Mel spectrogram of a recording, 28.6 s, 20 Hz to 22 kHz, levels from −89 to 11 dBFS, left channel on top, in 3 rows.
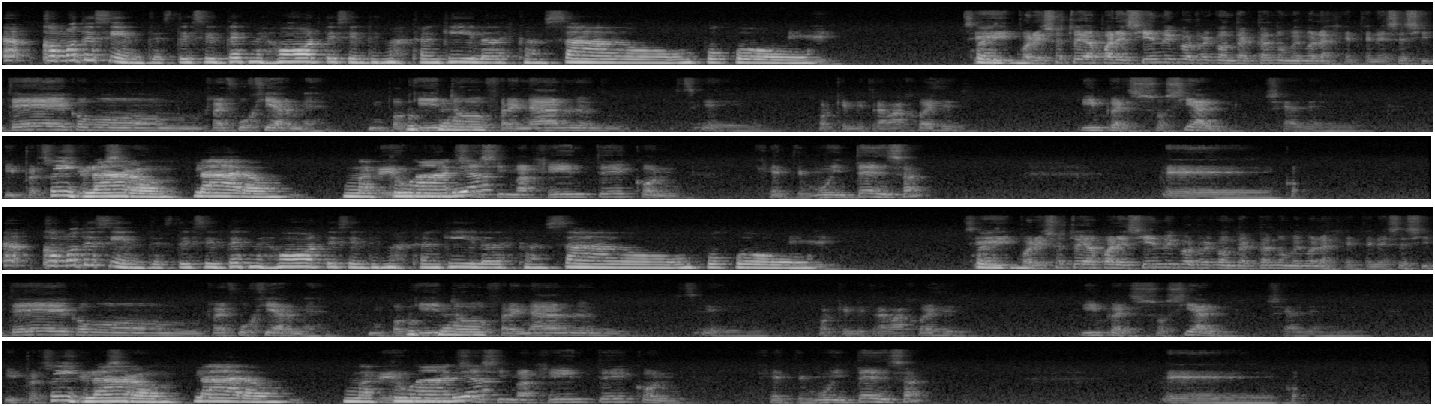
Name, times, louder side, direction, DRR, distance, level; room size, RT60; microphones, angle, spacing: voice 1, 0.0-5.4 6.5-6.8 12.2-12.8 19.4-21.0 21.4-22.3, left 2 dB, 45° left, 1.3 m, -22 dB
voice 2, 5.2-5.6 6.4-13.8 14.1-14.7 15.0-16.0 16.7-18.6 19.1-20.2 21.0-21.1 21.6-23.7 24.2-25.3 26.8-27.7, left 2 dB, 60° left, 2.6 m, -35 dB
12.0 x 5.0 x 3.9 m
head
